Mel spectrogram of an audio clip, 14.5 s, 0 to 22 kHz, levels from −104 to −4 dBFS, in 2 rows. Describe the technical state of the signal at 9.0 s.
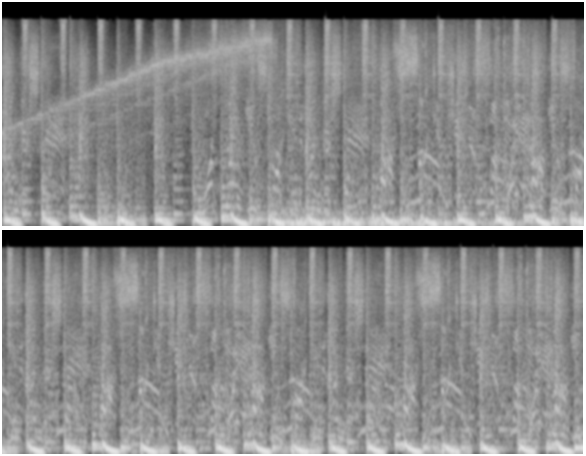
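Nothing is wrong with the signal at 9.0 s; the audio at that point is intact, with no dropout, distortion or other technical fault.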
